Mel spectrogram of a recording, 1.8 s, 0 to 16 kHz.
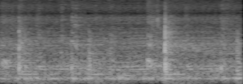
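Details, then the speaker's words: Torneo Inita T-150 treadmill at 4 km/h walking, before repair: short creak on every left-foot step, right foot silent; cause was loose deck screws, squeak stopped after tightening them. "вот я подтянул вот эти вот шурупы и скрипт прекратился"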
